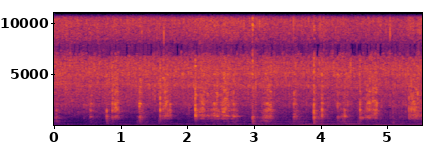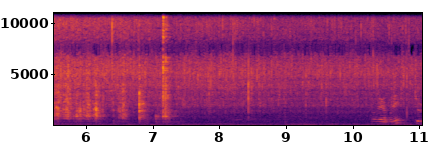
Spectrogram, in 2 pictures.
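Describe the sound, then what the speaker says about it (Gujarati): Ginger-chili paste sizzles in hot oil with bay leaf, cloves and whole spices, stirred with a series of quick scraping strokes over a steady fry, close and fairly quiet. "1 મિનિટ માટે આપણે સાતળી લઈશું."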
